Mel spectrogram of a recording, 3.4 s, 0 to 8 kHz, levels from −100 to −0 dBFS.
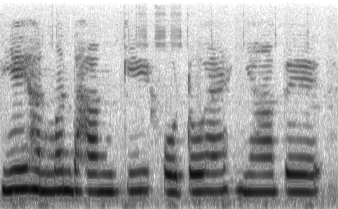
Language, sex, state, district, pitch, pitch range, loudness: Hindi, female, Uttar Pradesh, Lucknow, 255 Hz, 250-270 Hz, -13 LUFS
